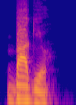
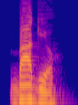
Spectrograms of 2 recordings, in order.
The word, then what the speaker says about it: Baguio: And it was at Baguio. Baguio.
